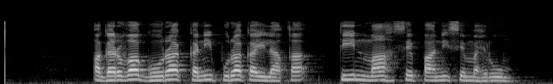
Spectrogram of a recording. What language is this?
Urdu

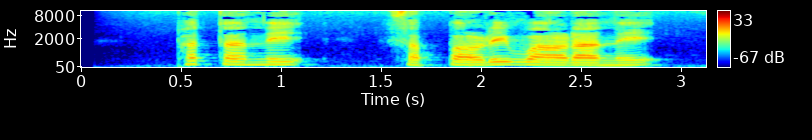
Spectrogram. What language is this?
Thai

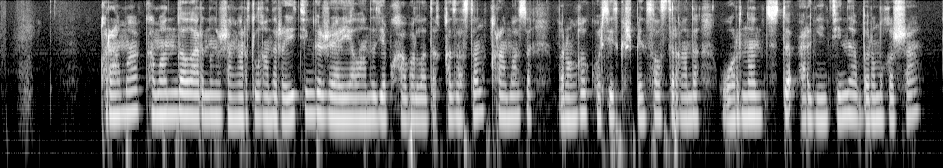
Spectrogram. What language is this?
Kazakh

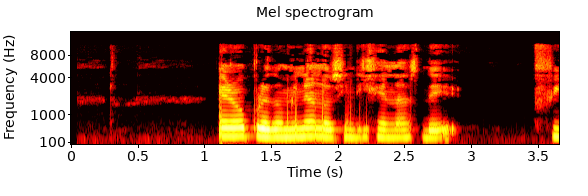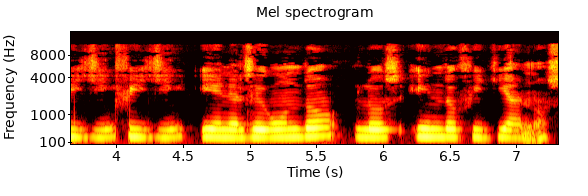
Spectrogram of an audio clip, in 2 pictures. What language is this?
Spanish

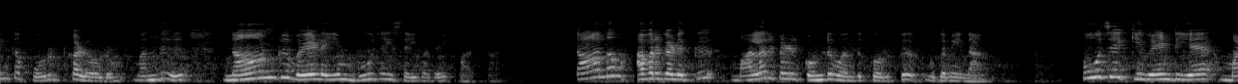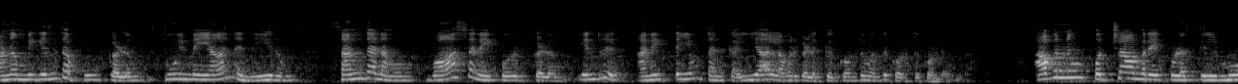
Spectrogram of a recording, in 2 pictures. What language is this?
Tamil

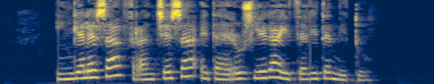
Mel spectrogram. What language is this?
Basque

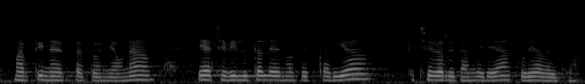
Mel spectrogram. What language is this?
Basque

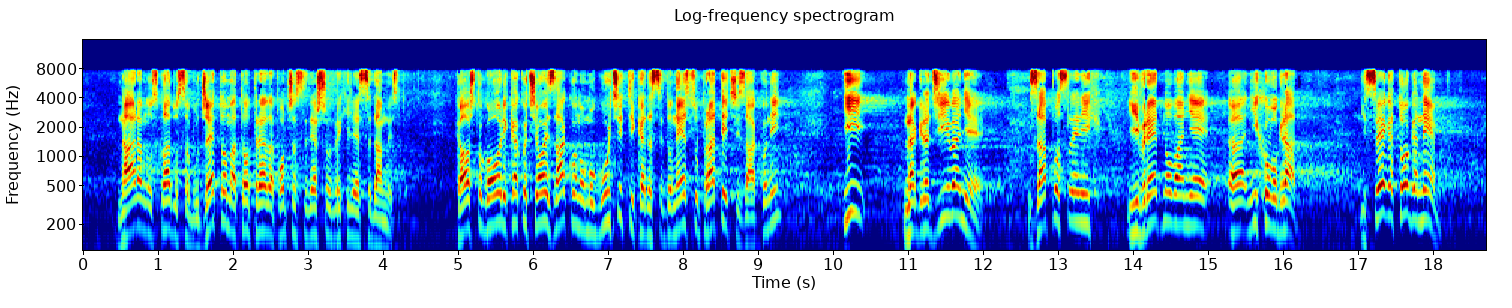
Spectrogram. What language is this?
Serbian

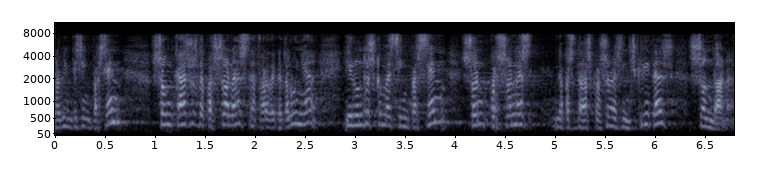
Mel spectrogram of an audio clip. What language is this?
Catalan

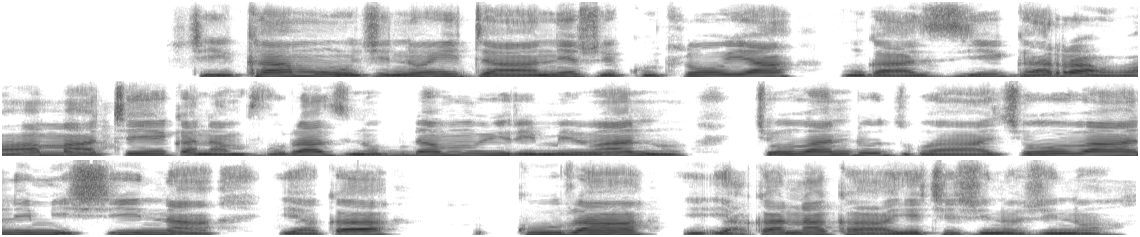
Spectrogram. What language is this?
Ndau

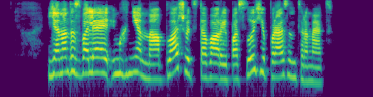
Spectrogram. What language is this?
Belarusian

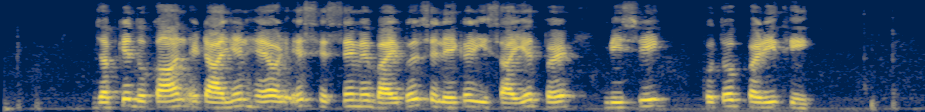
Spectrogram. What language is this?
Urdu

